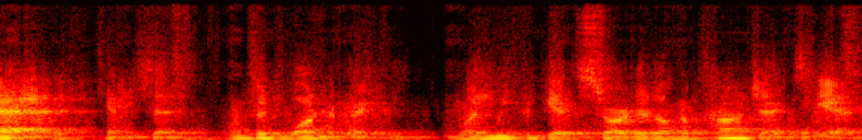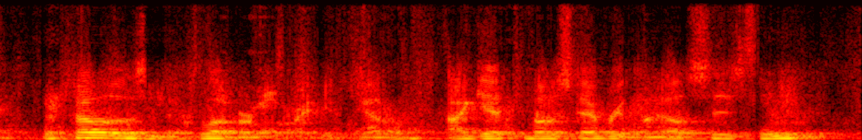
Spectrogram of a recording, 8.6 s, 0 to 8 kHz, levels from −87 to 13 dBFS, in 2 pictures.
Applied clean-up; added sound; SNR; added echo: neural separator model SepFormer DNS4.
